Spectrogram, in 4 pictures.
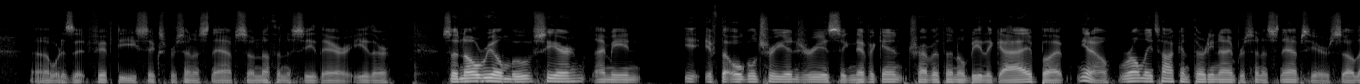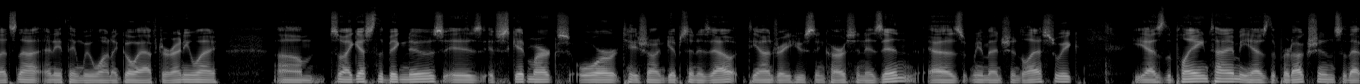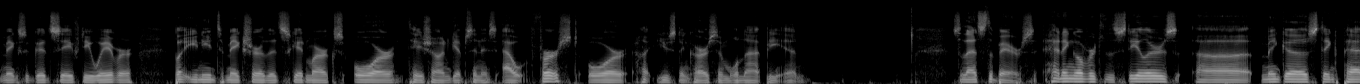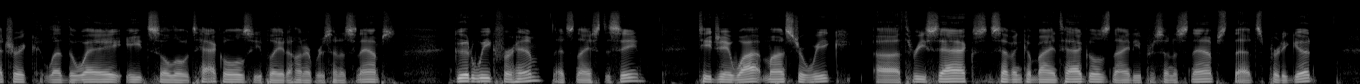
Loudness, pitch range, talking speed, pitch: -30 LUFS, 100-120 Hz, 175 wpm, 105 Hz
